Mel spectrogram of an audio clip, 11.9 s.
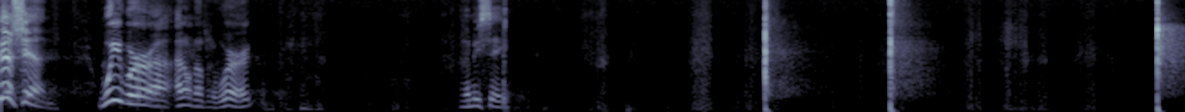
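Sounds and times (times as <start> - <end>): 
speech: 0.2 - 2.7, 4.6 - 5.2
hand claps echoing through a building: 7.6 - 8.0, 8.9 - 9.4, 11.6 - 11.8.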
